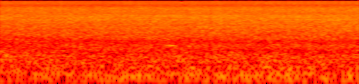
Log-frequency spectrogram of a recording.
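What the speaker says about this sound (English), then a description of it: "there's a little waterfall inside the cave" A small waterfall running inside a cave, a continuous broadband rush of falling water, steady and close with no pauses.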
